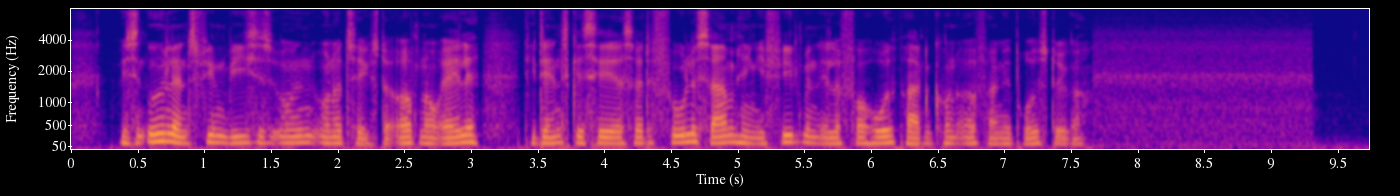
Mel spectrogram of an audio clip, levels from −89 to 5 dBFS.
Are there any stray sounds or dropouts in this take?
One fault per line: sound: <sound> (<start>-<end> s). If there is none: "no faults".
no faults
